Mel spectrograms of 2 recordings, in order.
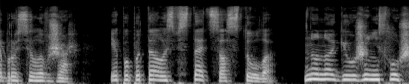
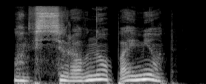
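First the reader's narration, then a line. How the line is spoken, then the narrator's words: Strained, forced out. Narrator (Russian): с трудом выдавила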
